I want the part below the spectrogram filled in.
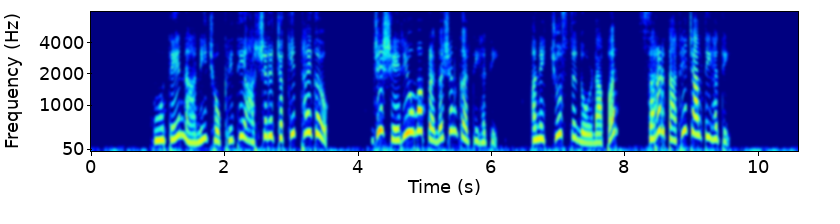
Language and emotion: Gujarati, surprised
